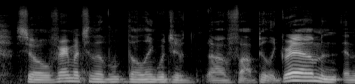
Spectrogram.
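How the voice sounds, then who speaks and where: A man with an American accent speaks at a medium pitch with ordinary pitch variation. The recording is very clean, with a silent background. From US South. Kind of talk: solo podcast monologue; devotional exhortation. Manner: halting, many fillers.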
